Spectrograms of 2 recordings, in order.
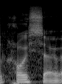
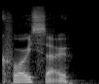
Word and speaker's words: Croeso: My other favourite thing going through the episodes was remembering how up until I think about episode 7 or 8 we were pronouncing Croeso as Croeso. – Yeah, well, until your mam told us that we were saying it wrong.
